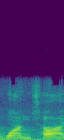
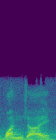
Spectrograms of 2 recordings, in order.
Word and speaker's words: Wan Chai: Like it's not Wan Chai, it's Wan Chai.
